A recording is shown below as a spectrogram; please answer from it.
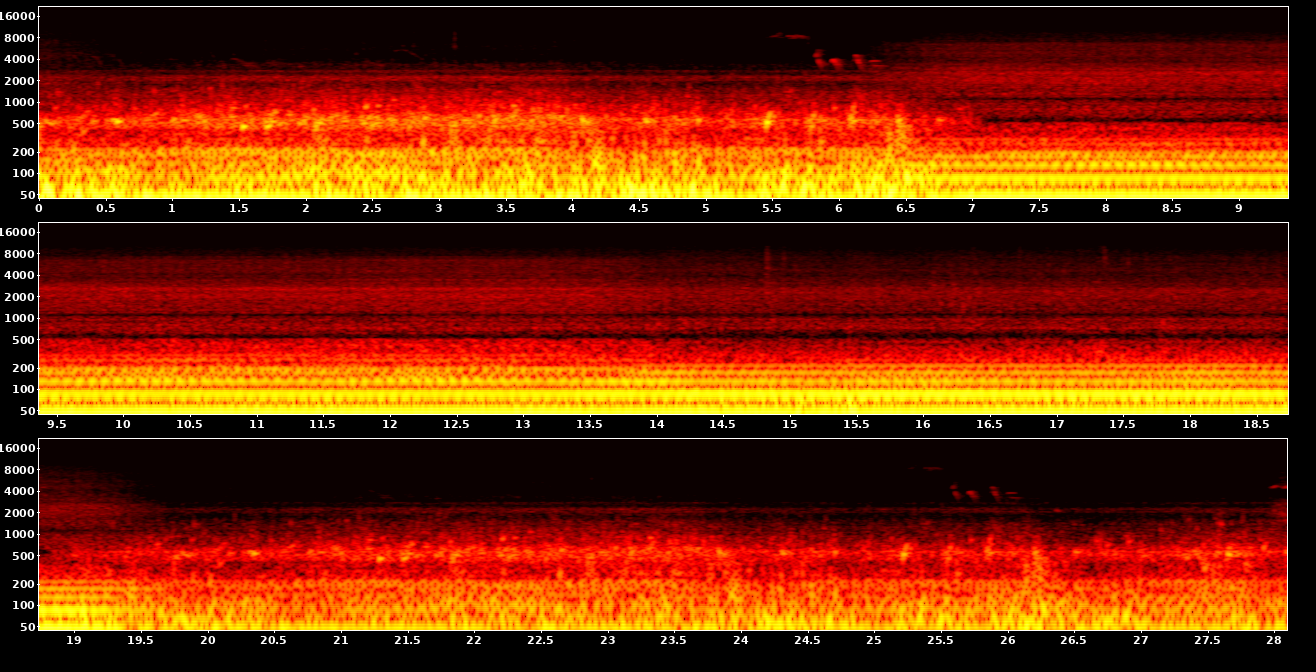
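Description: A narrowboat's inboard engine running steadily at cruising speed, a low even rumble. From about six seconds in until about two-thirds of the way through it is a little louder, with a steady hiss over it.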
